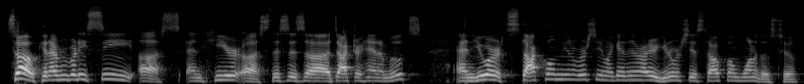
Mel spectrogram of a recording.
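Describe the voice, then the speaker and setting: A man hosting a casual interview over a video call, chatty and quick to laugh, often stumbling and restarting his sentences. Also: high-pitched, animated, clean tone. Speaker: host.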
